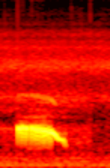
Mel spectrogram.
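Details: Single long spotted dove coo from a recording used to stir caged doves. It is steady and slightly pulsing, then slides downward at the end.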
